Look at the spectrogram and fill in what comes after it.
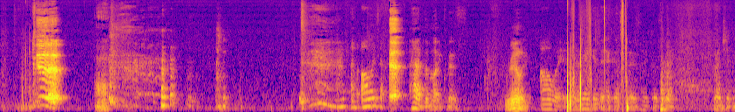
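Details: Incidental hiccups: brief, abrupt throaty catches interrupting quiet talk at irregular intervals.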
